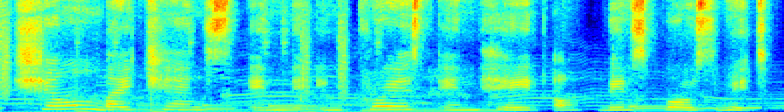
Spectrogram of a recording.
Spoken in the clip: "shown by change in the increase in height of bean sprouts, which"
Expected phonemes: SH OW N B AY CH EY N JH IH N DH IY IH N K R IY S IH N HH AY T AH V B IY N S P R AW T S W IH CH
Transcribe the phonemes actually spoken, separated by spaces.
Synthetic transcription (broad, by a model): SH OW N B AY CH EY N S IH N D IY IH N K R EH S IH N HH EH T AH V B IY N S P AO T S W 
